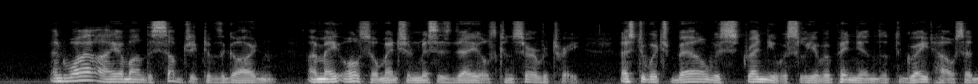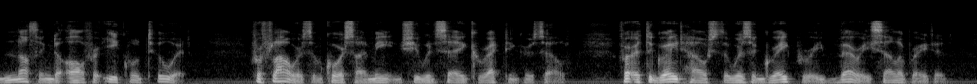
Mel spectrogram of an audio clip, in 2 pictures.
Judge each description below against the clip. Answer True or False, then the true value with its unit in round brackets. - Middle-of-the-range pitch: False (95 Hz)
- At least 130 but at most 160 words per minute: False (180 wpm)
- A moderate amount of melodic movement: False (5.7 semitones)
